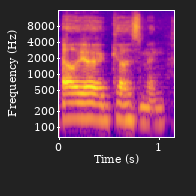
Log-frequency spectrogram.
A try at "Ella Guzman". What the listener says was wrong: Elia It's not Elia, it's Ella Guzman.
